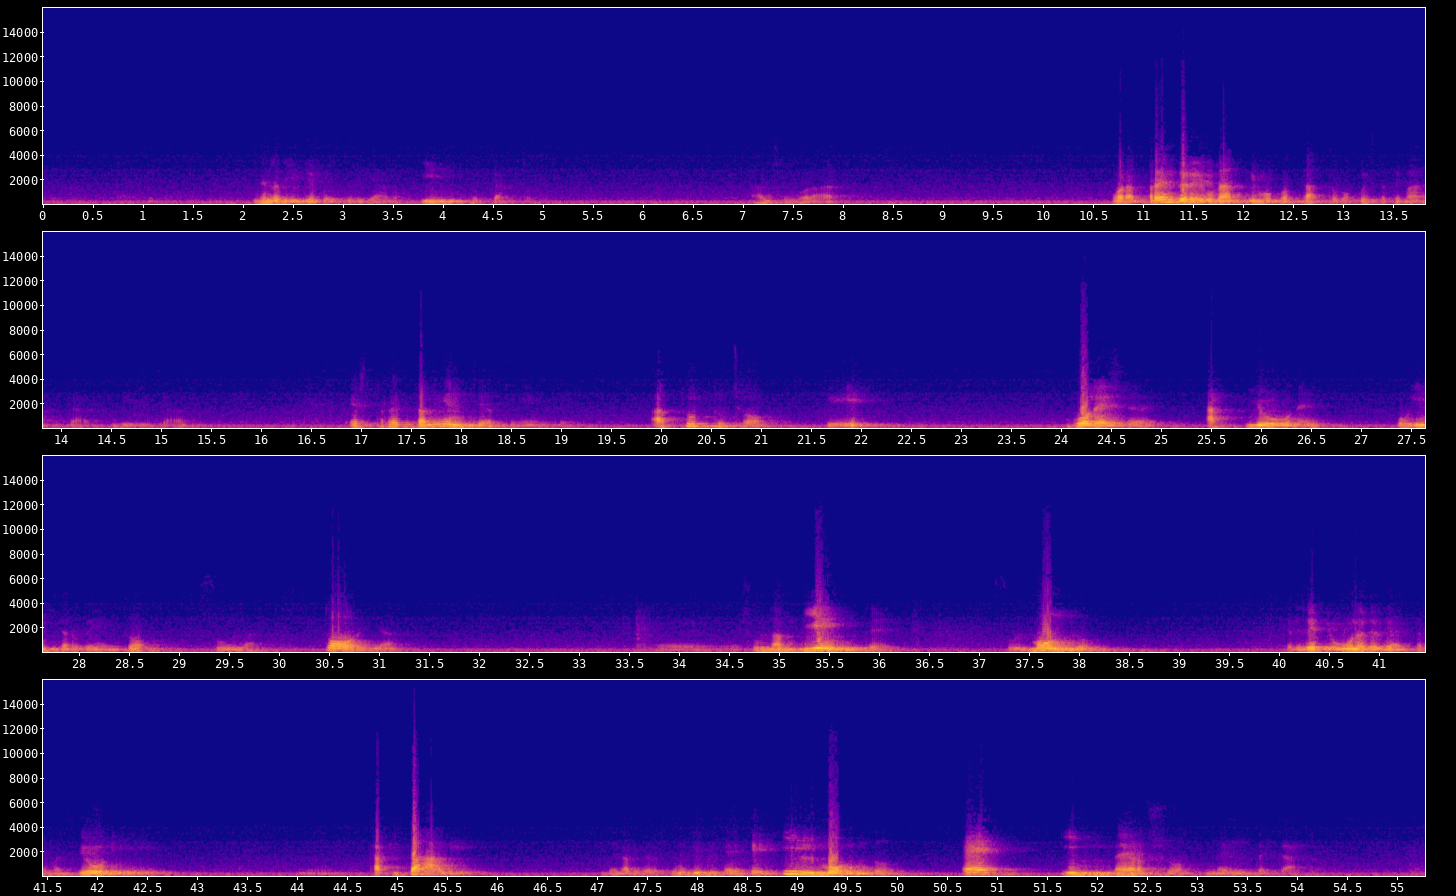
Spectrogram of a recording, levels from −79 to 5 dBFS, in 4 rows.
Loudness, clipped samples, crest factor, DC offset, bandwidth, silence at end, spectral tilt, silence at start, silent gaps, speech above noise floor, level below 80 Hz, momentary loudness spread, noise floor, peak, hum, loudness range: -16 LUFS; under 0.1%; 18 dB; under 0.1%; 6 kHz; 1.05 s; -10 dB/octave; 0.15 s; none; 29 dB; -56 dBFS; 25 LU; -44 dBFS; 0 dBFS; none; 18 LU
